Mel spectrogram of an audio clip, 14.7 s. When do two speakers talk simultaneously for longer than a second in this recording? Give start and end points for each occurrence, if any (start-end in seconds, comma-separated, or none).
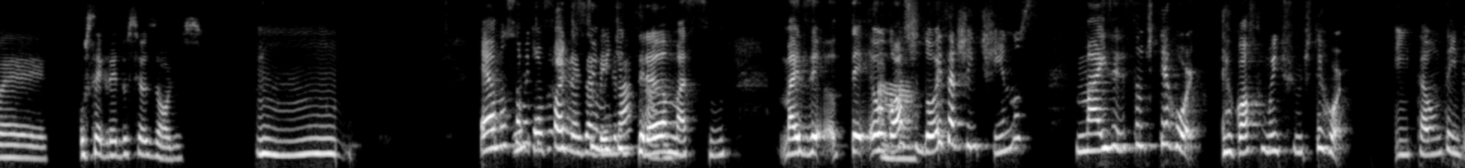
5.1-6.8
